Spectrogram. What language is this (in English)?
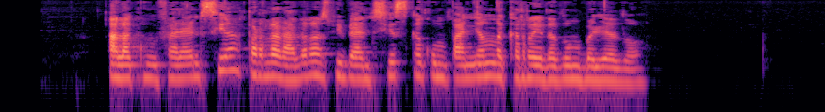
Catalan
